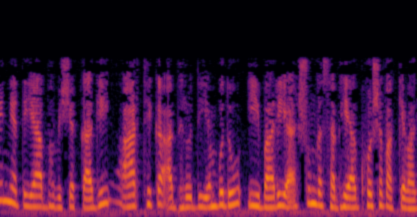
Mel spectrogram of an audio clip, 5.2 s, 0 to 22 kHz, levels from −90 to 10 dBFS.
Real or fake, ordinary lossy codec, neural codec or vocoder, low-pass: real; none; none; 7.2 kHz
